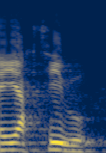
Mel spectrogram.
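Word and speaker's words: يَحْسِبُ: Tapi di riwayat lain kayak Imam Warash an Nafi' itu bacanya yahsibu.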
